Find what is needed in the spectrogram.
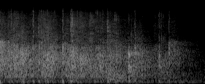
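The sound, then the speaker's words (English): Congregation applauding graduates at a Sunday service: a dense round of clapping from many people that gradually fades toward the end. “I think we need another round of applause for such a moment in their lives.”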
